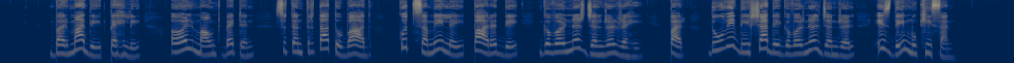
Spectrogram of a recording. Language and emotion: Punjabi, neutral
